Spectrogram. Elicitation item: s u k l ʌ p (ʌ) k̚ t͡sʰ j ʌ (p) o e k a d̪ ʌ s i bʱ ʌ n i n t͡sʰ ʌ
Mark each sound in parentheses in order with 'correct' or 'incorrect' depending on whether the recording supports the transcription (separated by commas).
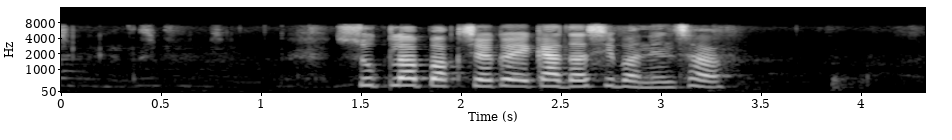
correct, incorrect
